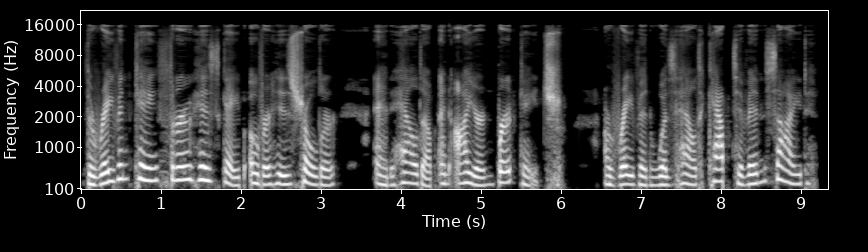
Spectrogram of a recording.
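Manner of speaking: plain reading voice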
